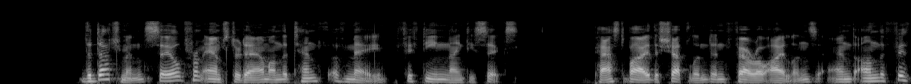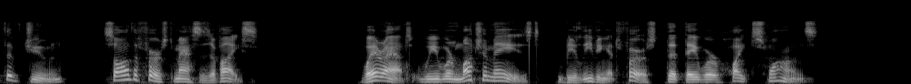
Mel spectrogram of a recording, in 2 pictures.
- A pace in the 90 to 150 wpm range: Yes, average, 140 wpm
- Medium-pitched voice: No, low, 125 Hz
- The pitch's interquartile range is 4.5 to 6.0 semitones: Yes, average, 5.1 semitones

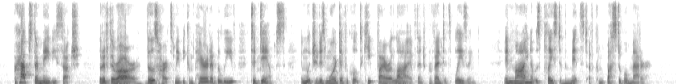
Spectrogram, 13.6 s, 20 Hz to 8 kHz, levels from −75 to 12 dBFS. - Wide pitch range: No, average, 4.0 semitones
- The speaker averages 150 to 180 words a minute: No, average, 195 wpm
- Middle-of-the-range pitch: Yes, medium, 145 Hz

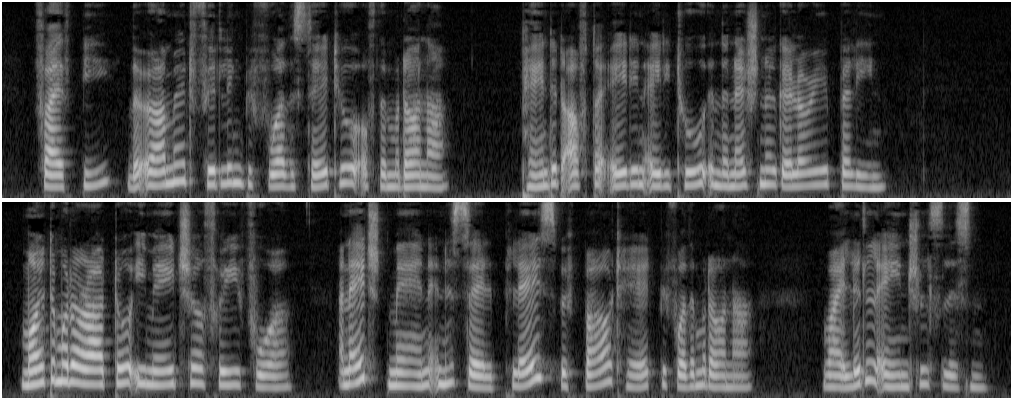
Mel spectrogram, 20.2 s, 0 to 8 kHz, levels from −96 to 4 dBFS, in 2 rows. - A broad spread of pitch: No, average, 3.2 semitones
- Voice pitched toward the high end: Yes, high, 200 Hz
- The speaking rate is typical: No, slow, 120 wpm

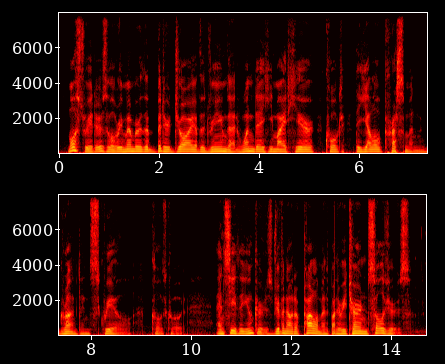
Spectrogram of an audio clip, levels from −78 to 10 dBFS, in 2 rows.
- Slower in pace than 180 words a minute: Yes, average, 140 wpm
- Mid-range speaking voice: No, low, 115 Hz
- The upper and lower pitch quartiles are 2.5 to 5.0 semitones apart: Yes, average, 3.7 semitones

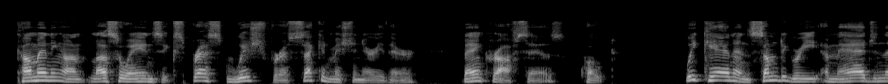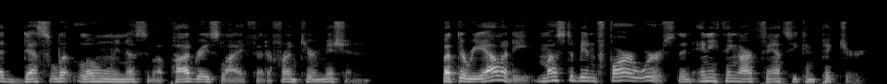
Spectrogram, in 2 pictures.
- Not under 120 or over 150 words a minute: Yes, average, 145 wpm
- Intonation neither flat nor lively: Yes, average, 5.0 semitones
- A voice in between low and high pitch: No, low, 130 Hz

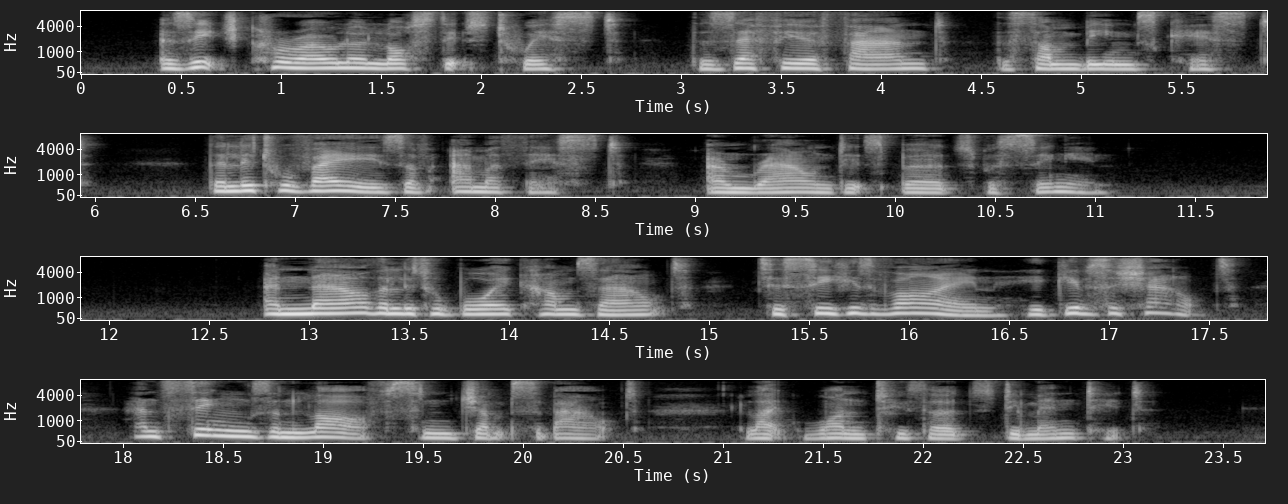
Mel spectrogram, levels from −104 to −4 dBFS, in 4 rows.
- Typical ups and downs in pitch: Yes, average, 3.8 semitones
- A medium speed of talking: No, slow, 125 wpm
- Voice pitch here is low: No, medium, 175 Hz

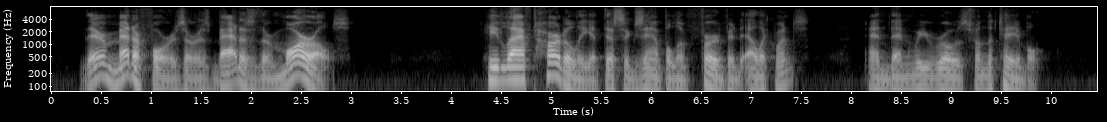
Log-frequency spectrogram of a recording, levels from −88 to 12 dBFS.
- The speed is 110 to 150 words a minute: Yes, average, 140 wpm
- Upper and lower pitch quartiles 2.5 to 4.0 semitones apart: Yes, average, 2.9 semitones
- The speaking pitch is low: Yes, very low, 80 Hz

